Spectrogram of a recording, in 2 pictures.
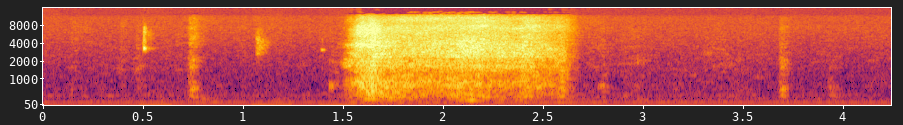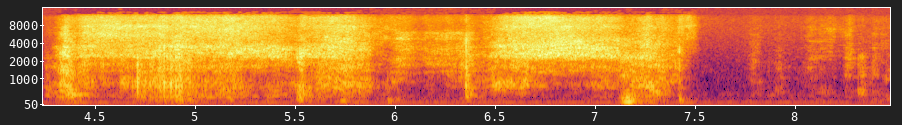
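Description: A balloon being twisted into a balloon animal, a bird: two long bursts of loud, squeaky rubbing and rasping, separated by a pause with a few small clicks, over a low steady hum.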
